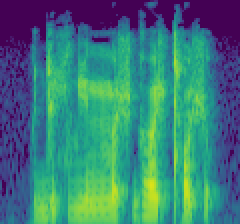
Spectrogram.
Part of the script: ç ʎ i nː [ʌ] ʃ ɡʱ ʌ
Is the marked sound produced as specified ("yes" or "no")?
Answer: no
